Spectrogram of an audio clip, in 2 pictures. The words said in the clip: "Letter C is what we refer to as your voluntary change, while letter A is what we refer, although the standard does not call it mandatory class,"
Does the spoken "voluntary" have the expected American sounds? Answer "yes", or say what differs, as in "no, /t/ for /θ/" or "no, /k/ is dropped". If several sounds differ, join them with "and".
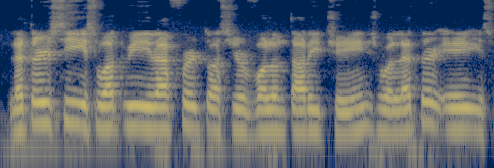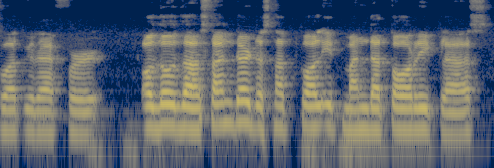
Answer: yes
